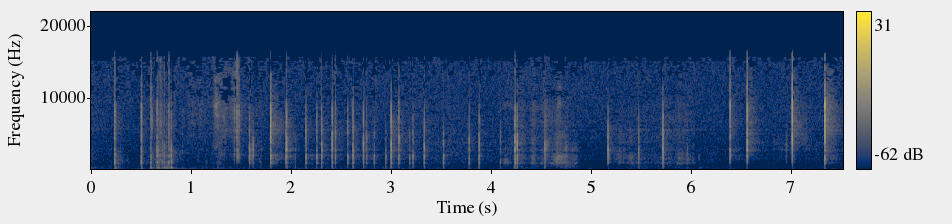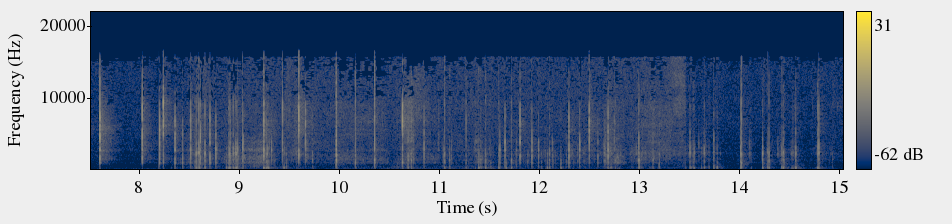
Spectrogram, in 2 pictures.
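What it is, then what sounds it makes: Plastic paddle hairbrush scratched with nails. Long nails scratch and tap across the back and side of a black plastic paddle hairbrush, then rake through its bristles. The result is a quick run of dry, crisp scratches and sharp clicks with bright edges, over a faint steady low hum.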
